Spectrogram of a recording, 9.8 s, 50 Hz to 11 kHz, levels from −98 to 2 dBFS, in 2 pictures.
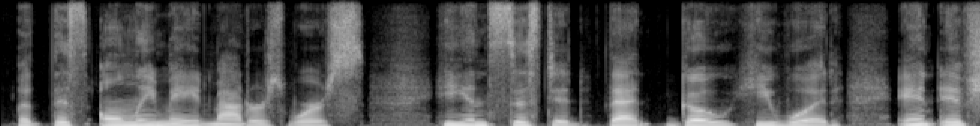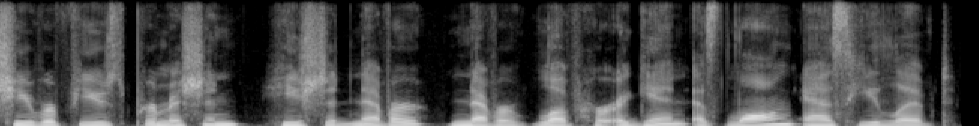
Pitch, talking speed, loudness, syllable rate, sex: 190 Hz, 180 wpm, -18 LUFS, 4.8 syllables/s, female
